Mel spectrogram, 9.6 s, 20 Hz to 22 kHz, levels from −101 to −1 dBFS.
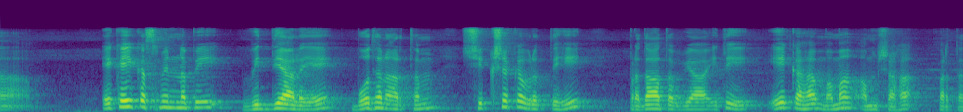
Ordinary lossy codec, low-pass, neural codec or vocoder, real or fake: none; none; none; real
